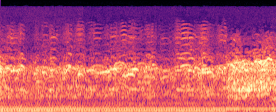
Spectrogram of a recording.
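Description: Migrating geese honking steadily in a dense flock at Blackwater National Wildlife Refuge, Maryland, a continuous busy chorus of calls at moderate distance with no talking.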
